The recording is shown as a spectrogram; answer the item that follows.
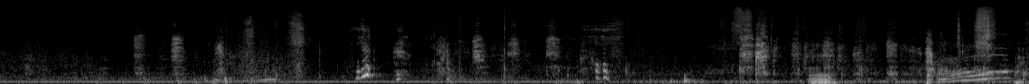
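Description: Dogs playing: panting and scuffling, with a few short rising whines, over a steady low hum.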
